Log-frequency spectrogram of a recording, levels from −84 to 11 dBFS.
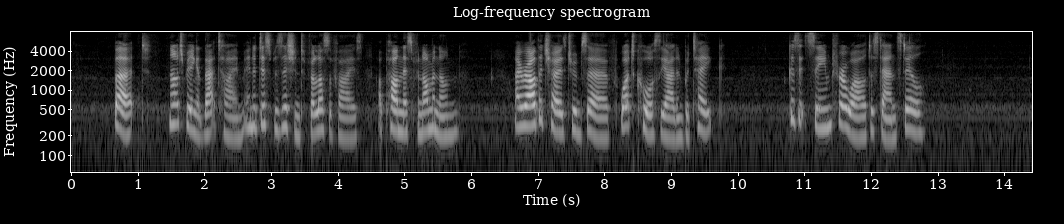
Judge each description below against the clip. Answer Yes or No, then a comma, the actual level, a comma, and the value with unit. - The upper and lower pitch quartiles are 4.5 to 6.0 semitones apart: Yes, average, 4.9 semitones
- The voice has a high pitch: Yes, high, 230 Hz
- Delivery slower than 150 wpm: Yes, average, 140 wpm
